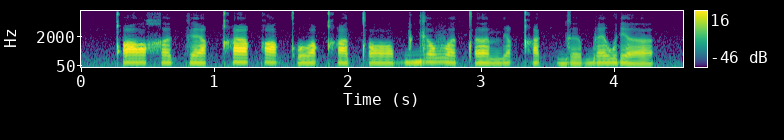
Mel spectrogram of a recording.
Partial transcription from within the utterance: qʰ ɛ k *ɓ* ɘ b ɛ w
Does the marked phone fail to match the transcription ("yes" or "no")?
yes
